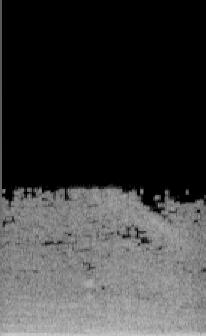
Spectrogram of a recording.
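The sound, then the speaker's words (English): A loud drag racing car engine revs steadily in Durban, its pitch gradually climbing in a sustained roar with no one speaking. “Illegal drag racing has blown smoke in the face of Durban”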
